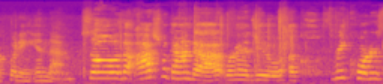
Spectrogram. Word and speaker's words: ashwagandha: It's called the ashwagandha.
